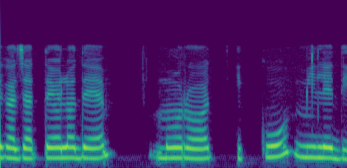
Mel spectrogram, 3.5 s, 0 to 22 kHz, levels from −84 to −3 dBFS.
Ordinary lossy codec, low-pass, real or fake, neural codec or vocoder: none; 7.2 kHz; real; none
